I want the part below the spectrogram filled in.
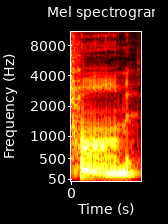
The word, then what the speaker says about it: tam: But I looked that word up in the Hebrew, and it's a word that it's pronounced Tom. It's transliterated T-A-M, almost like we would say the word tame.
